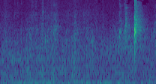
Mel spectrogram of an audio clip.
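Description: Faint handling noise as a pair of e-bike brake levers with cut-off sensor cables is lifted from its packaging, with one short click near the end.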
